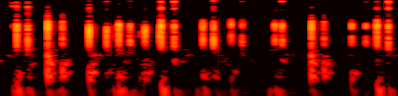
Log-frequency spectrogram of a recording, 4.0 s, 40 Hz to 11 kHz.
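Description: Fingertips of both hands type on a white plastic mechanical keyboard with translucent keycaps, producing about 23 quick, bright keystroke clicks in uneven bursts. Each click is sharp and dies almost instantly, with little low end beneath the clacks.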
